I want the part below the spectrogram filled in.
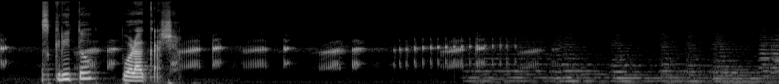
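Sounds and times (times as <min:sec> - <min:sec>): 
frog croaking trill at night: 0:00.0 - 0:05.7
speech: 0:00.4 - 0:01.9.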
